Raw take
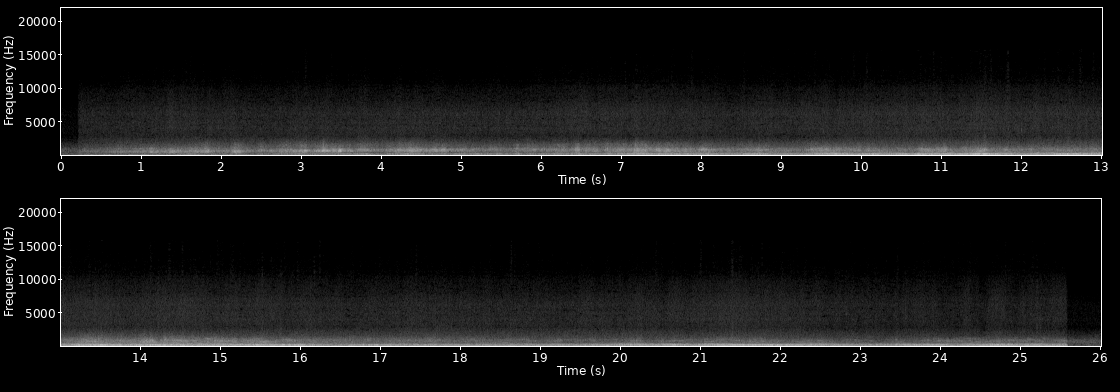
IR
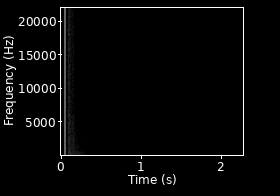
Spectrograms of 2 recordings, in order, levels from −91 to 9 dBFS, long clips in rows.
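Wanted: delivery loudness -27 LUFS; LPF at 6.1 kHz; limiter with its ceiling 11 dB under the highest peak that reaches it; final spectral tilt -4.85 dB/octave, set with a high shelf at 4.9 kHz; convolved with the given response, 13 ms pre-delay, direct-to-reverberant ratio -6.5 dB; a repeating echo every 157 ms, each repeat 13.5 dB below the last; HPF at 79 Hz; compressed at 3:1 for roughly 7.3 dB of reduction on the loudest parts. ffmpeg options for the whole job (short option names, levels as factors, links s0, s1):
-filter_complex "[0:a]highpass=79,lowpass=6100,highshelf=f=4900:g=-5.5,acompressor=threshold=0.0316:ratio=3,alimiter=level_in=2.24:limit=0.0631:level=0:latency=1,volume=0.447,aecho=1:1:157|314:0.211|0.0444,asplit=2[s0][s1];[1:a]atrim=start_sample=2205,adelay=13[s2];[s1][s2]afir=irnorm=-1:irlink=0,volume=2.66[s3];[s0][s3]amix=inputs=2:normalize=0,volume=1.78"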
